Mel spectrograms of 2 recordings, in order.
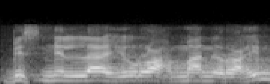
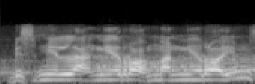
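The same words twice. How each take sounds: First: The Arabic sounds are pronounced carefully and precisely. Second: The Arabic sounds are replaced with local sounds. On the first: The speaker calls it right. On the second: The speaker calls it wrong. "salah Pak"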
